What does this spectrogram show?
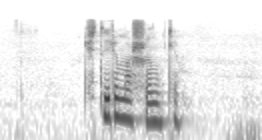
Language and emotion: Russian, neutral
